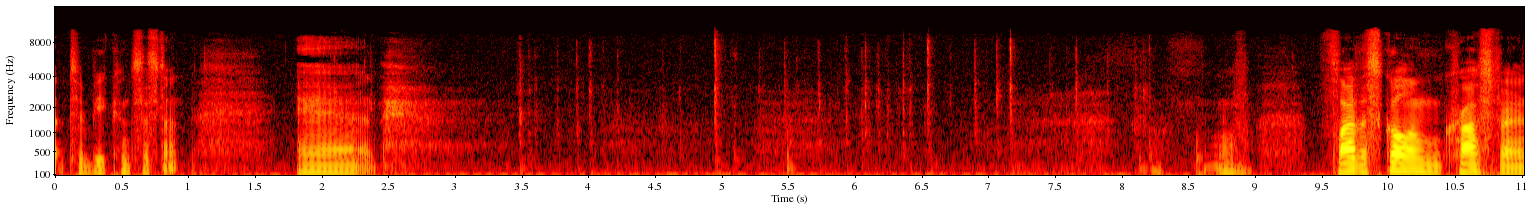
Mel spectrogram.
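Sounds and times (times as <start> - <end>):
computer keyboard typing: 3.4 - 8.3.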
